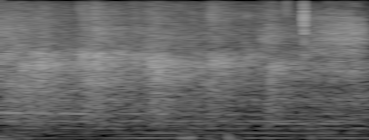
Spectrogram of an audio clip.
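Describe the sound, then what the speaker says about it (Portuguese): A church congregation during a sung sermon applauds in a soft, continuous wash of clapping, heard faint and distant throughout. "Vocês podem aplaudir o Senhor pela vida dela"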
